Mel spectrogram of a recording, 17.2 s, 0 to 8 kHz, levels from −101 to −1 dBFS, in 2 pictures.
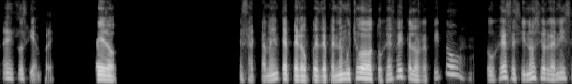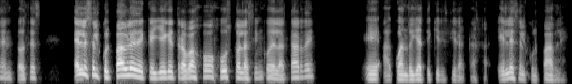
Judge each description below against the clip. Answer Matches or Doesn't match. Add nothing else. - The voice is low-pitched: Matches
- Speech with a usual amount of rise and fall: Doesn't match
